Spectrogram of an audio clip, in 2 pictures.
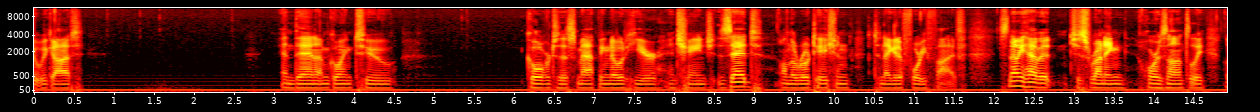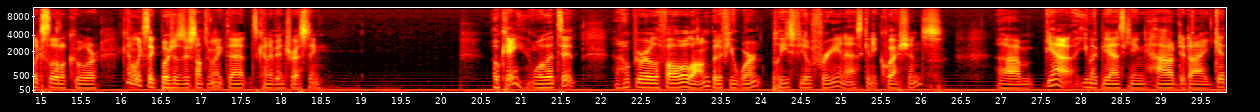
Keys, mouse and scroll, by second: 4.6 middle click, 5.3-6.5 drag, 6.8 scroll up 4, 7.0-8.1 middle drag, 8.1-11.1 drag, 12.3-12.9 scroll up 2, 12.9-14.9 scroll down 1.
